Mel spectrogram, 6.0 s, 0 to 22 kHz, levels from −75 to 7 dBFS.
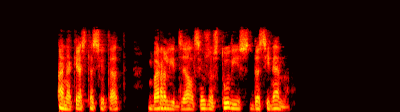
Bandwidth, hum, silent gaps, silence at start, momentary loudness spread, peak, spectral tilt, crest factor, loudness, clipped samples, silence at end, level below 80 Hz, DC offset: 8.2 kHz; none; 1.91-1.99 s, 2.15-2.21 s; 0.85 s; 9 LU; -2 dBFS; -4 dB/octave; 18 dB; -18 LUFS; under 0.1%; 1.65 s; -56 dBFS; under 0.1%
